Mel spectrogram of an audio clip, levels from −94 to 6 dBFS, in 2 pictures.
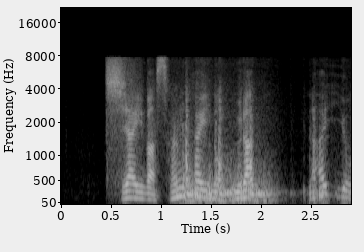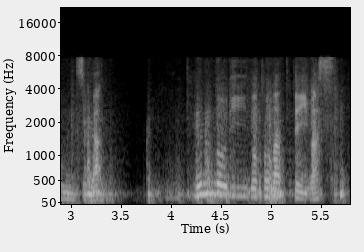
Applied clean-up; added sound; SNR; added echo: neural mask model RNNoise.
